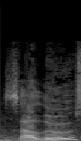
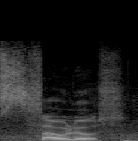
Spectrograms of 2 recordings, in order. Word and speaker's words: Saulius: Salus? Saulius.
